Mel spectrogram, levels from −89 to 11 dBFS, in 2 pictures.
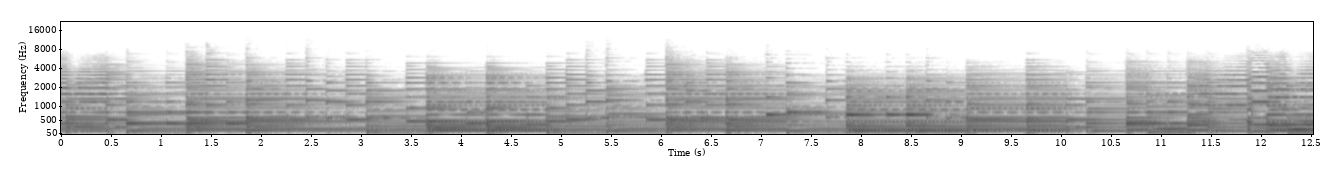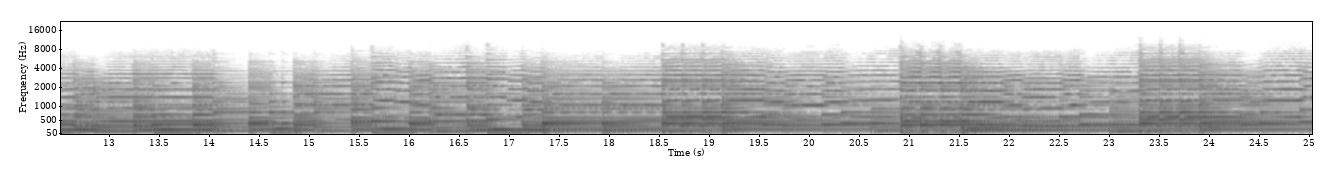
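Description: At 11.90 s there's a skip ahead: about a second of audio just vanishes, probably dropped in transit or by an overflowing jitter buffer, and playback lands straight on the later material with essentially no gap, so the two sides butt together abruptly.

Then from 14.28 to 17.13 s you get a jitter buffer speed-up. The receiver had too much audio queued, so it kept snipping out short pitch-period chunks, around 300 ms in all. Things run at about 110% speed with the pitch unchanged, which sounds noticeably hurried.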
